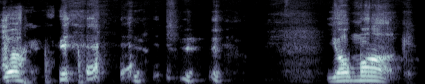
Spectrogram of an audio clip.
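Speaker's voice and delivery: very loud, swooping put-on New York accent. Speaker shows the others an accent worked on since Christmas: Dom accent. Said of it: "Dom accent".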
